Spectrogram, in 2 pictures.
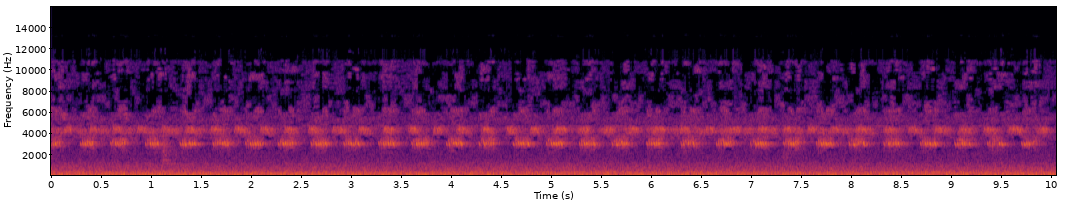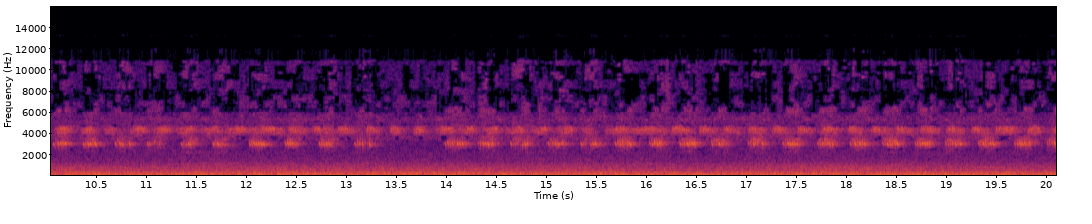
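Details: Night-time cricket chorus from summer evenings, with even, high-pitched chirps pulsing rapidly. The chirps break off briefly around thirteen seconds before the rhythm resumes, set against a faint broadband hum.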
